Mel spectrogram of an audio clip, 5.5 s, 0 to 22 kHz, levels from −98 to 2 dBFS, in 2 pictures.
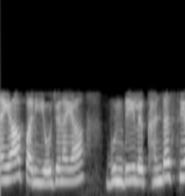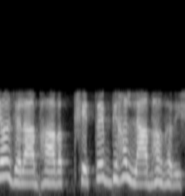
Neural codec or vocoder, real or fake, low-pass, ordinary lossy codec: autoencoder, 48 kHz, 128 numbers a frame, DAC-VAE, trained on Japanese speech; fake; 3.6 kHz; none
